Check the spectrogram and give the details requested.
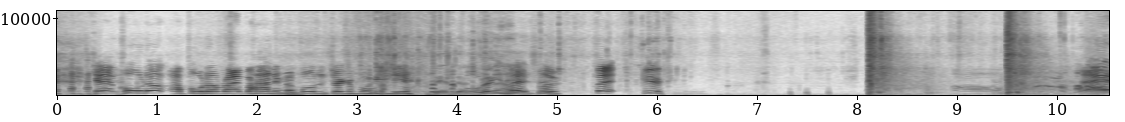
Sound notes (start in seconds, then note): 3.1 laughter; 9.4 gunfire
